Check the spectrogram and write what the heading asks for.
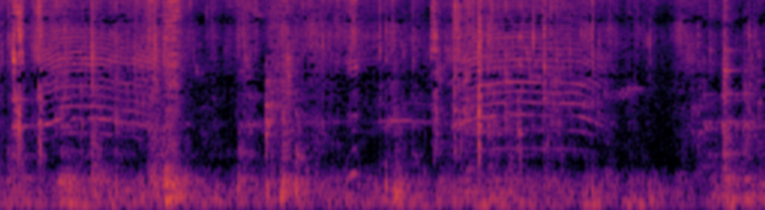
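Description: A goat kid bleating twice, each call about a second long: the first near the start, the second about four seconds in.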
